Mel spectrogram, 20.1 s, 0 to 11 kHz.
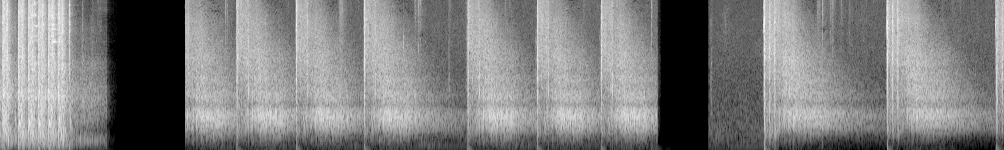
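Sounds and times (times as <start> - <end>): rifle shots with rolling echo: 0.0 - 2.2, 3.7 - 13.2, 15.2 - 20.0.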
